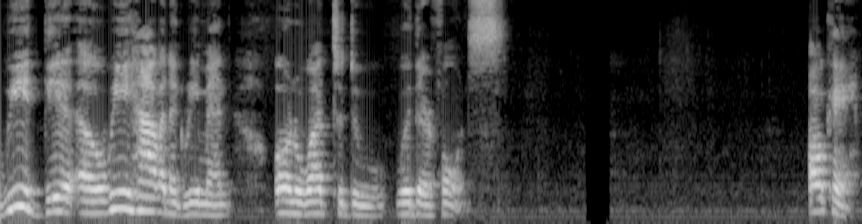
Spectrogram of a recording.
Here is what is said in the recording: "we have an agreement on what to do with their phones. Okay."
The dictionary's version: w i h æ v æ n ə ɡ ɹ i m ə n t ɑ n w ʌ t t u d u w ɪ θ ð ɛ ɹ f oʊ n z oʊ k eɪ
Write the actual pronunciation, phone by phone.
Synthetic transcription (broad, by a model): w i h æ v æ n ə ɡ ɹ i m ə n t ɑ n w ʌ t t u d u w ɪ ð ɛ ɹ f oʊ n s oʊ k eɪ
